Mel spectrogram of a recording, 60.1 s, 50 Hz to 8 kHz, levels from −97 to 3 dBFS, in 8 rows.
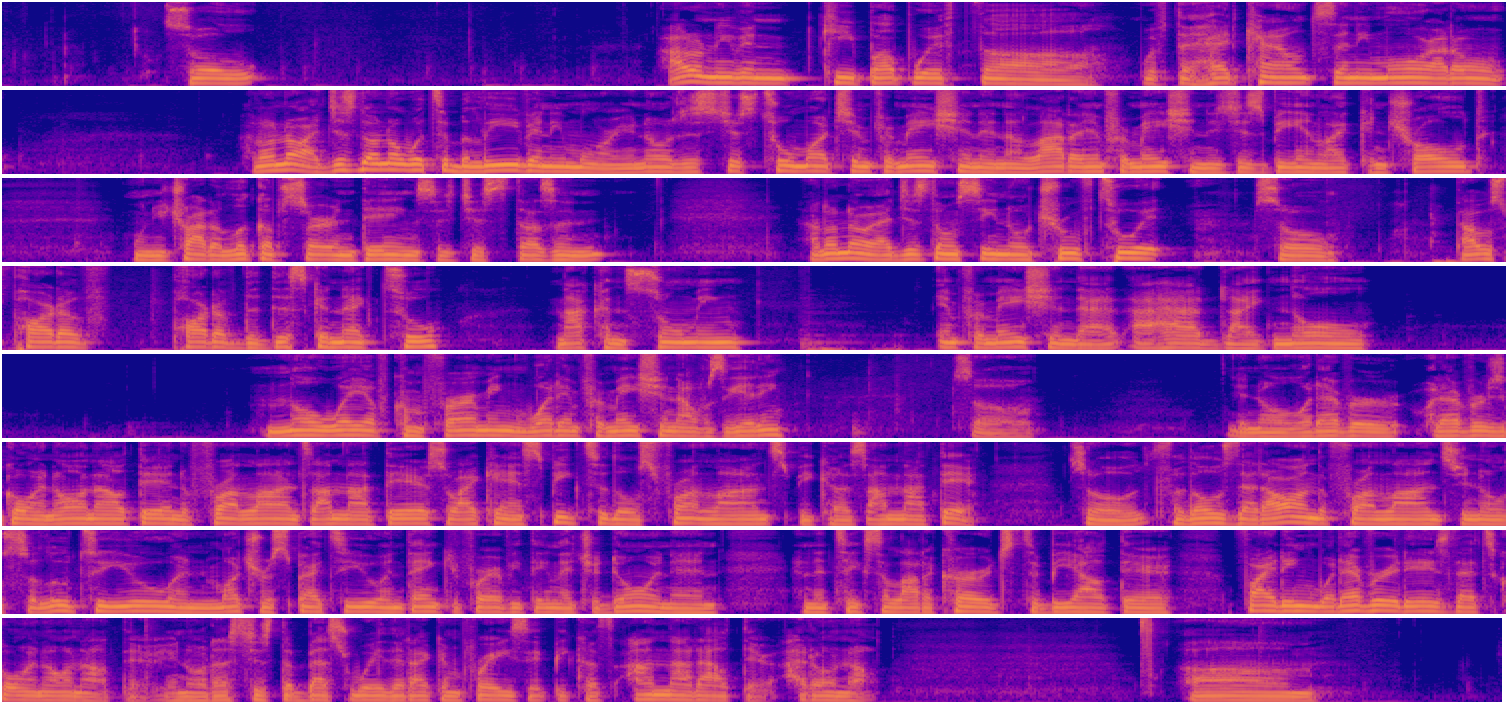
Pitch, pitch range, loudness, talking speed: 115 Hz, 105-125 Hz, -29 LUFS, 190 wpm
